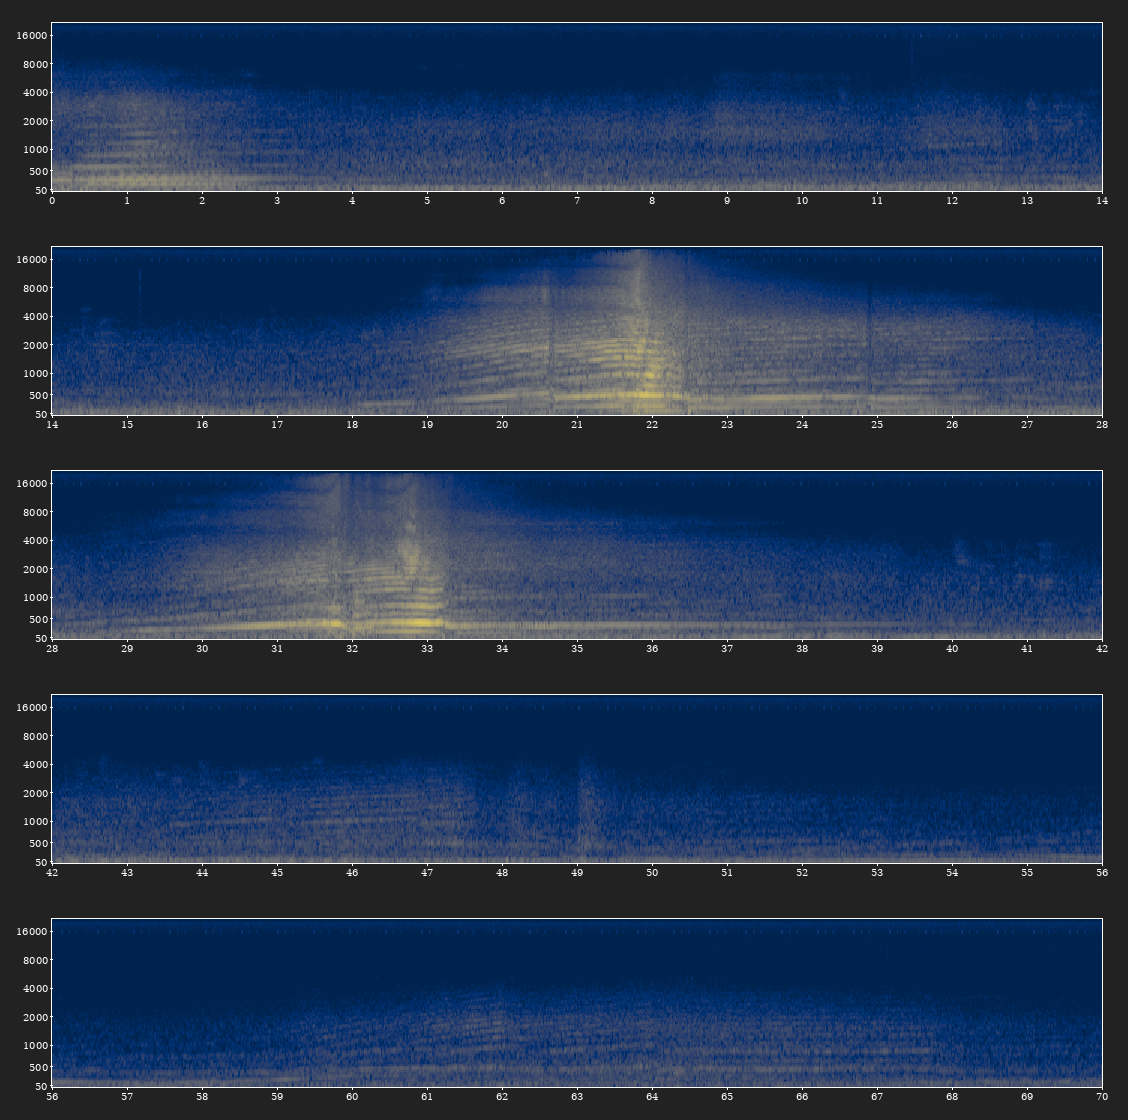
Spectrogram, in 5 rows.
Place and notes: Jacksons Ln, Scarborough, UK - olivers mount road racing ... 2021 ...
bob smith spring cup ... newcomers ... luhd pm-01 mics to zoom h5 ...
